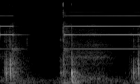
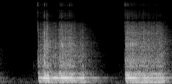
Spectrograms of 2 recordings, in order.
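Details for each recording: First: Angle grinder that hums but won't spin, multimeter continuity test across plug with switch pressed: clear high beeps; cord and switch circuit intact. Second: Angle grinder that hums but won't spin, speed regulator at minimum: three short bursts of a low steady hum with no spin-up.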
